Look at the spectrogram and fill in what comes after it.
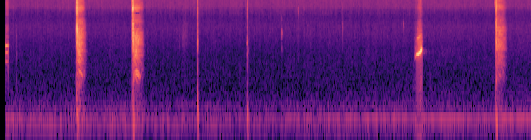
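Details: Scared hedgehog sneezing: four short, sharp, high-pitched bursts with quiet between them.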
